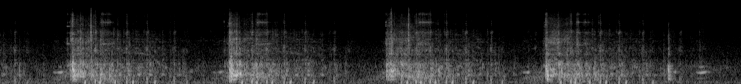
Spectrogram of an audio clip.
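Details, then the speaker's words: Troy-Bilt push mower, Briggs & Stratton Quantum engine converted from auto choke to primer bulb: four recoil pulls about 1.5 s apart, each spinning briefly without catching. Cranks but won't start; owner suspects water in the fuel. "I think we got a little bit of water in it and so that's why it's not firing for me might"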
